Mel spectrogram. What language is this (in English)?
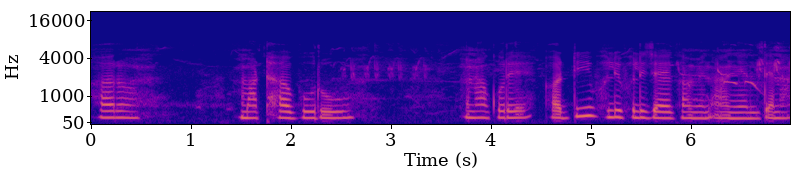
Santali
